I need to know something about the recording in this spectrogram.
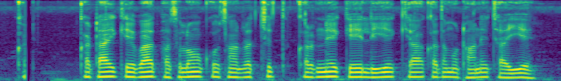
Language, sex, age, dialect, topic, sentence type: Hindi, male, 18-24, Marwari Dhudhari, agriculture, question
